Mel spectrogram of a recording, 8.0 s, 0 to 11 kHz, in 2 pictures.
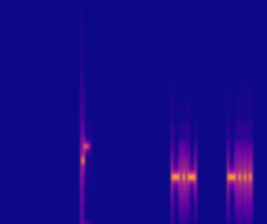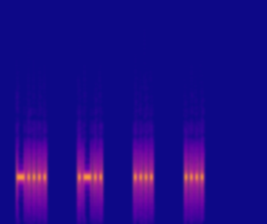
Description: Morse code, heard as a keyed tone, about 29 wpm, spaced as for 14 wpm, 700 Hz. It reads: KB6LHH
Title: USA Call Signs - 6 Characters - 4x Character Spacing - 30wpm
